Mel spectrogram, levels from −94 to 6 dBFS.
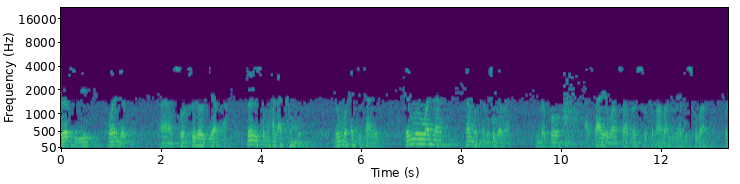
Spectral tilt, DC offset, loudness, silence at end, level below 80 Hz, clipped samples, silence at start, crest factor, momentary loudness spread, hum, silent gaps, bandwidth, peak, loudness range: -12.5 dB/octave; under 0.1%; -25 LUFS; 0 s; -50 dBFS; under 0.1%; 0 s; 18 dB; 16 LU; none; none; 4.1 kHz; -6 dBFS; 3 LU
